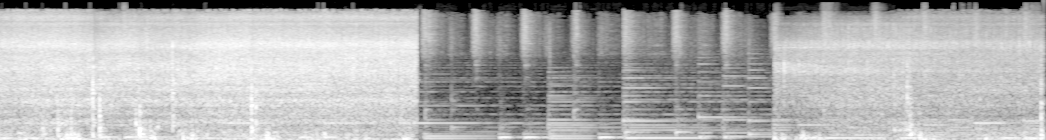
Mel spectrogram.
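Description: Food stirred and mixed in a hot sizzling pan for a pork rice dish, a steady dense frying hiss broken midway by a few seconds of quieter scraping and clinks before the sizzle returns.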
